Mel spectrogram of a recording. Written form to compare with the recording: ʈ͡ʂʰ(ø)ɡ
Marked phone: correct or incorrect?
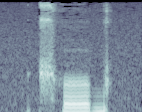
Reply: incorrect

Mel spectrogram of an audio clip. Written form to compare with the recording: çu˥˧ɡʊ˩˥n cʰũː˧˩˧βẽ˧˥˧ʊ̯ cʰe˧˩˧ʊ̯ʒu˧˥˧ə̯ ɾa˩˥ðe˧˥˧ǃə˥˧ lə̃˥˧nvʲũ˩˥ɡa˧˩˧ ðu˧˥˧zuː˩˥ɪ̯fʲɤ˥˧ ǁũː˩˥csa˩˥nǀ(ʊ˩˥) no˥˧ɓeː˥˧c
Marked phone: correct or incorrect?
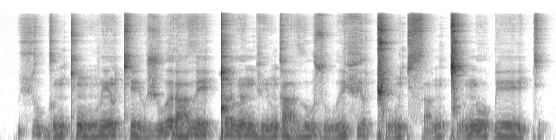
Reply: correct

